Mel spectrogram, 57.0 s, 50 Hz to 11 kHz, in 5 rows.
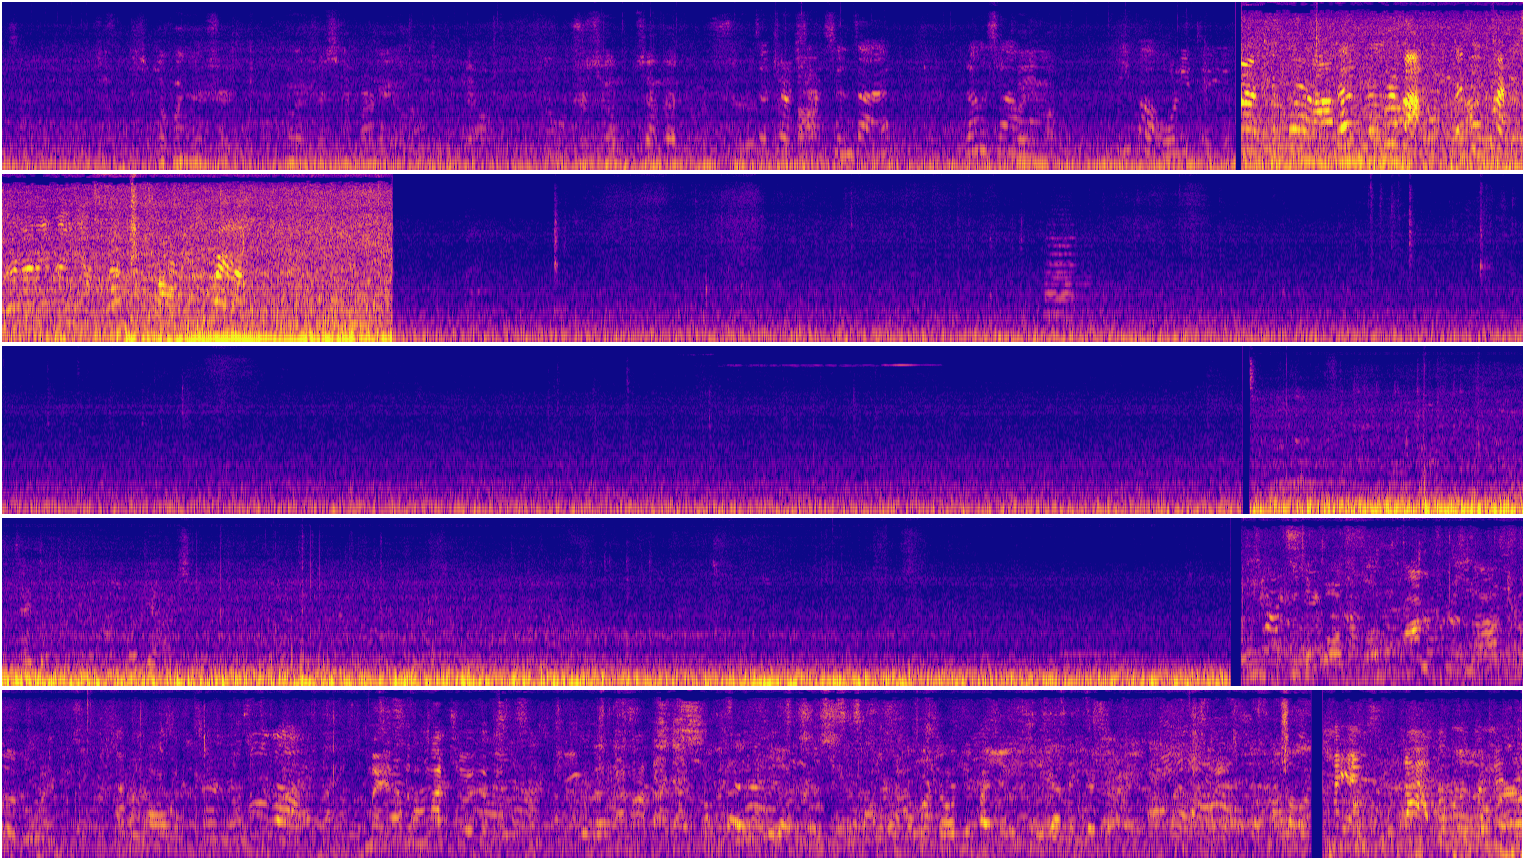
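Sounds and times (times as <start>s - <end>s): people's voices: 0.0s - 14.4s, 43.5s - 57.0s
bus engine rumbling past: 0.0s - 21.4s, 22.9s - 57.0s
steady traffic noise: 0.0s - 57.0s.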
